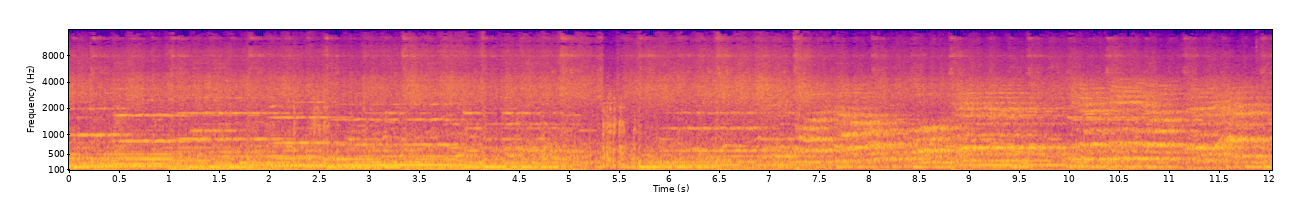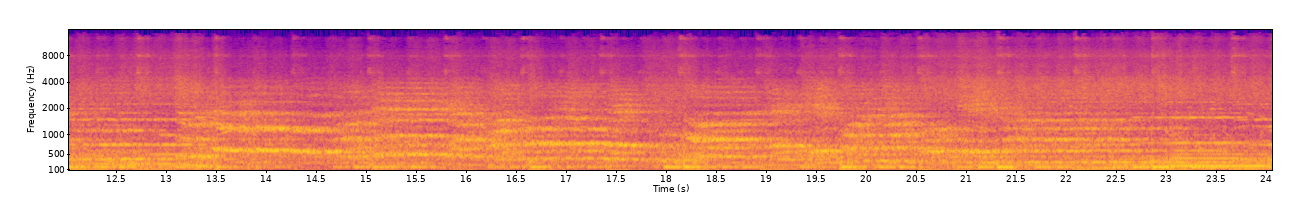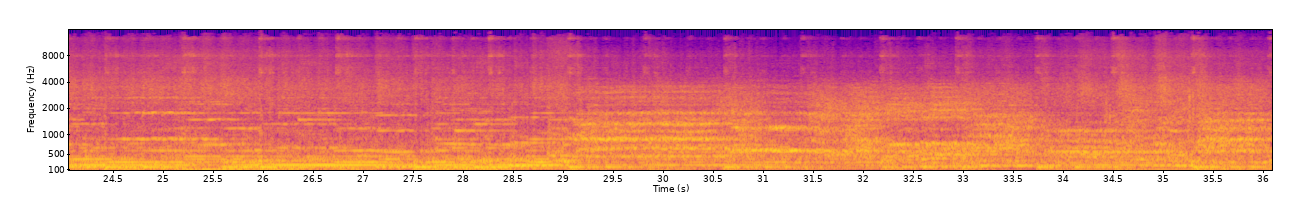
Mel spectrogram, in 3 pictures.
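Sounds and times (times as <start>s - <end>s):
choir singing a hymn: 0.0s - 36.0s
instrumental accompaniment: 0.0s - 36.0s.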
